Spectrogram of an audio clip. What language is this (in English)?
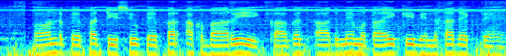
Hindi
